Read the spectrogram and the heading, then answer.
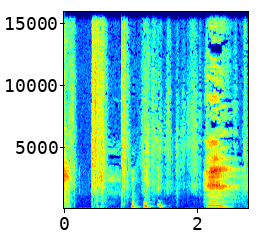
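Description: Quick rustles and papery snaps of a deck of cards being shuffled in short bursts before a card is chosen, mixed with a few soft breathy vocal sounds and ending in a longer airy exhale.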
